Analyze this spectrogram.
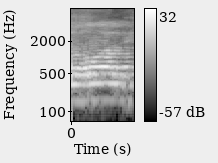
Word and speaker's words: ضاد: Make the D'aad heavy. Pronounce it without any ghunna. You don't say, well, did we ever mention the nasal cavity here? We never mentioned it. So no ghunna.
